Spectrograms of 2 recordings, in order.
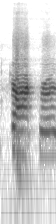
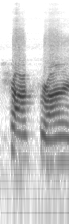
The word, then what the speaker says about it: chakra: But that's great that you're pronouncing it properly, kind of like chakra is really chakra, and there's many other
